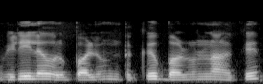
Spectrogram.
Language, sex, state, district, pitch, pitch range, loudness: Tamil, male, Tamil Nadu, Nilgiris, 120 Hz, 110-125 Hz, -16 LUFS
